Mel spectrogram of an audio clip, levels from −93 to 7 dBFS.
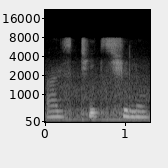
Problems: none marked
